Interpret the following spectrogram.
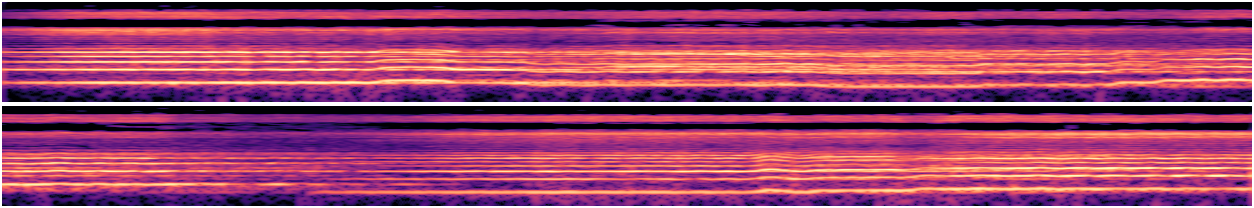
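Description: An unaccompanied nasheed sung with vocals only and no instruments. The voice holds long, drawn-out notes with small ornamental turns. There is a short dip about eight seconds in before the singing swells again.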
